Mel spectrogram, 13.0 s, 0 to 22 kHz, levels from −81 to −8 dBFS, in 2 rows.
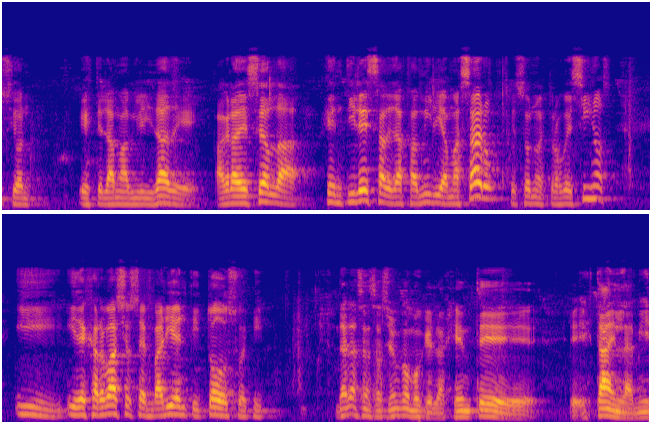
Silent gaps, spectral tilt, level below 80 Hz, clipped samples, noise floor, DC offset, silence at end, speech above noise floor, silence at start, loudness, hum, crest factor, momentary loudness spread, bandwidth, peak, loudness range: none; -4.5 dB/octave; -64 dBFS; under 0.1%; -51 dBFS; under 0.1%; 0 s; 26 dB; 0 s; -25 LUFS; none; 22 dB; 14 LU; 9.2 kHz; -4 dBFS; 4 LU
